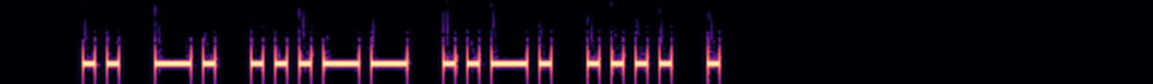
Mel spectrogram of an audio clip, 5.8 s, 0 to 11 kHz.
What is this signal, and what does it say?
Morse code, heard as a keyed tone, about 19 wpm, 700 Hz. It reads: IN3FHE
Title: Call Signs Repeated 2x - 20wpm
